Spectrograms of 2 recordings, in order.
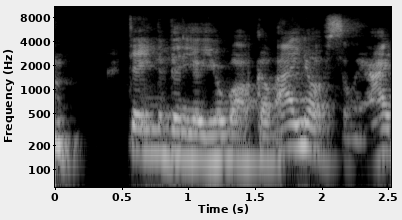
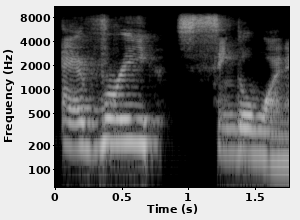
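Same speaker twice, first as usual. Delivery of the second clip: ordinary delivery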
